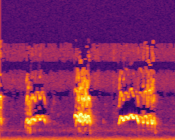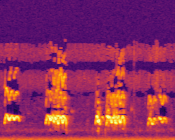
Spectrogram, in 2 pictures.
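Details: Hand-tame baby budgerigars, both white, as pets indoors: a run of scratchy chirped calls, some doubled, coming in uneven groups about every half second over faint steady background hum.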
